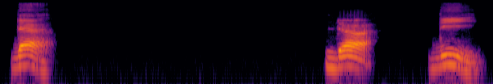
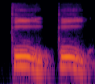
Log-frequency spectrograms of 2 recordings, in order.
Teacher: kemudian dalnya jangan ada udara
